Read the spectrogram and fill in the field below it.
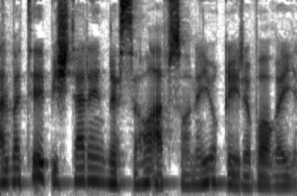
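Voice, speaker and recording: His voice has a somewhat breathy quality. The man's pitch variation is ordinary. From Iran, Tehran. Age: 30s. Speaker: podcast host and narrator. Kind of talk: scripted narration.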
